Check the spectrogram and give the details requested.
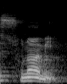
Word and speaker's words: सुनामी: इसी कैटेगरी में नेक्स्ट आती है सुनामी, जिसकी स्पेलिंग में टी साइलेंट है, पर जब सुनामी आती है तो कोस्टल एरियाज़ की साइलेंस को हाहाकार में बदल देती है।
